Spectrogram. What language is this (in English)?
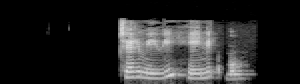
Kurdish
